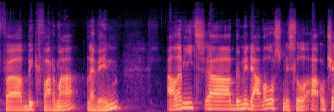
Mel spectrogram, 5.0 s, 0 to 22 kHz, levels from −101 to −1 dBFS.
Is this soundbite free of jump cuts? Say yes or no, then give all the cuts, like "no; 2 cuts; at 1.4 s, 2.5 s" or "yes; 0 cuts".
no; 1 cut; at 2.7 s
